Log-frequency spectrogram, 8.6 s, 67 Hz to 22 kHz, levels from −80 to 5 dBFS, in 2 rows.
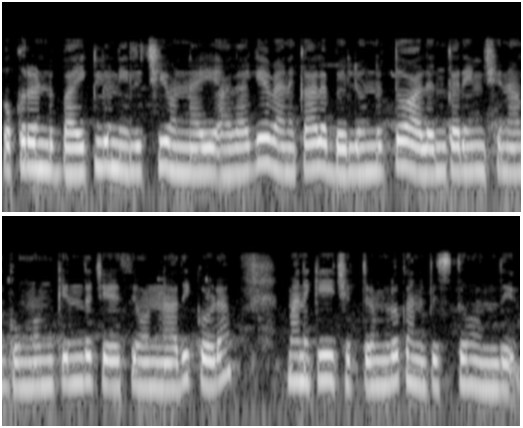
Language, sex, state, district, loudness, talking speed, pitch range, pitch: Telugu, female, Andhra Pradesh, Chittoor, -13 LUFS, 140 wpm, 200-230 Hz, 210 Hz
